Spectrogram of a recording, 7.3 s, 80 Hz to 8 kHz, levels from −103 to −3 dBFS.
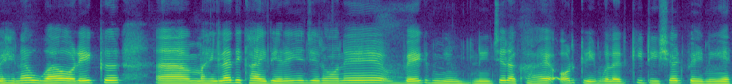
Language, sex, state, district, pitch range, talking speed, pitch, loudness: Hindi, female, Uttar Pradesh, Hamirpur, 195-220 Hz, 190 wpm, 205 Hz, -16 LUFS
